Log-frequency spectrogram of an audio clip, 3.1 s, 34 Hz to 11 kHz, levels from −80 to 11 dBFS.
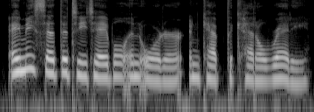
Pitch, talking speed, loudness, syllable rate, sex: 200 Hz, 230 wpm, -19 LUFS, 5.8 syllables/s, female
